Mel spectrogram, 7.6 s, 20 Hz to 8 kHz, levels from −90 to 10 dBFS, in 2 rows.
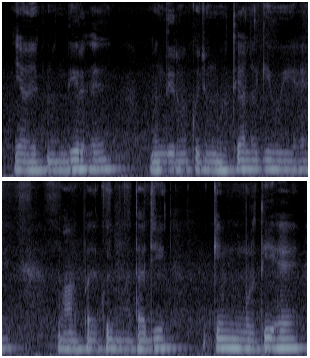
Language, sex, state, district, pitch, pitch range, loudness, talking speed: Hindi, male, Bihar, Araria, 110 Hz, 100-115 Hz, -42 LUFS, 140 wpm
